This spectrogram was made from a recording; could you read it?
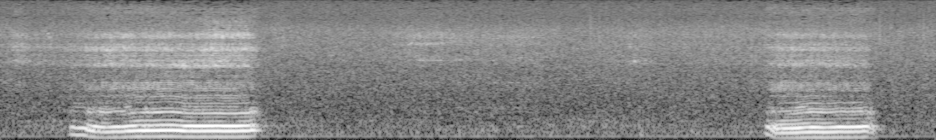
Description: Our bulldog snoring loudly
